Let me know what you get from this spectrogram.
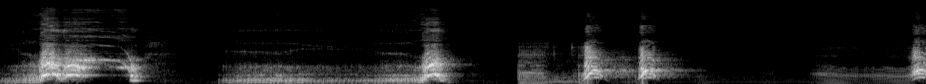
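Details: Rottweiler barking and growling: loud harmonic barks around 1 second long alternate with low rumbling growls, a double bark near the middle and a final bark at the end, with brief silences between.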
